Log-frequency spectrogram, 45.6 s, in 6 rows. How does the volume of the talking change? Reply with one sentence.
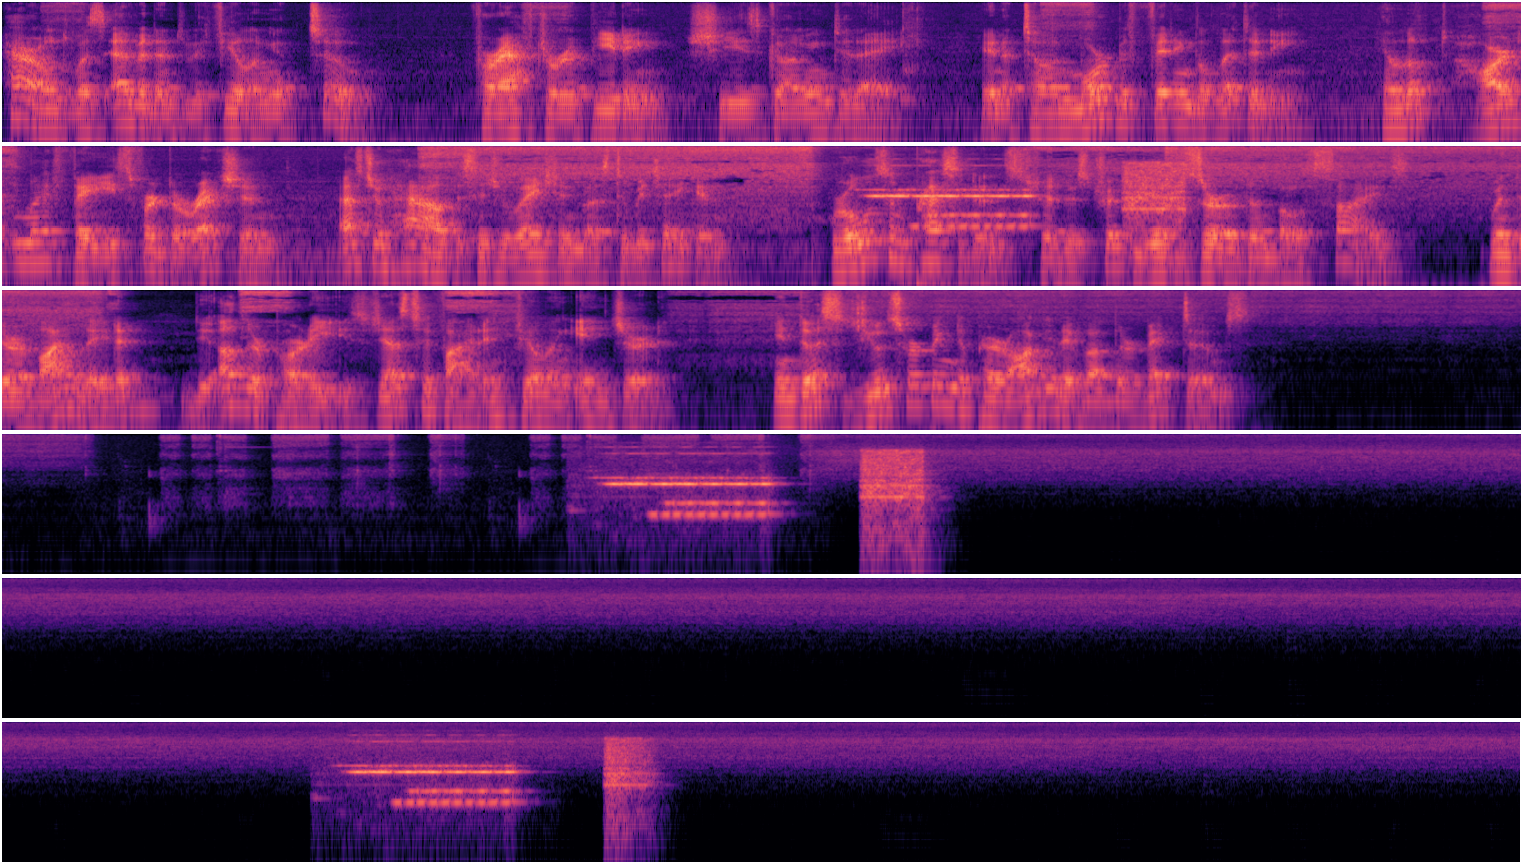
The loudness of the talking stays about the same.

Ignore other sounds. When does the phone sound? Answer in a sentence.
You can hear the phone from 11.8 to 13.6 s, from 25.6 to 27.4 s and from 39.5 to 41.2 s.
